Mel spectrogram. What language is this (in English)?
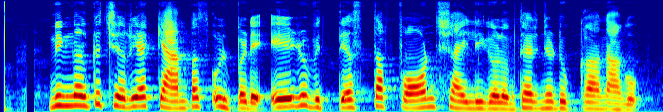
Malayalam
